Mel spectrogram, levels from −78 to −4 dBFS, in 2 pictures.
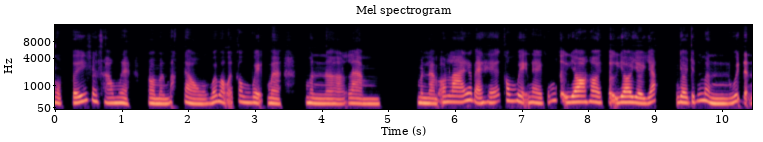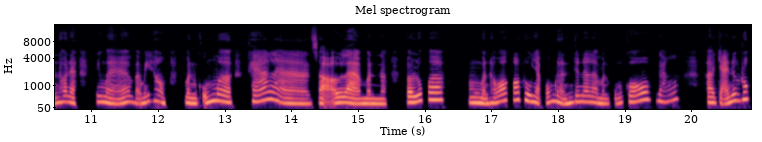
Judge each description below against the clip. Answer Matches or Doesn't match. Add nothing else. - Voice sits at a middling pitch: Doesn't match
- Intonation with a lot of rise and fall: Doesn't match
